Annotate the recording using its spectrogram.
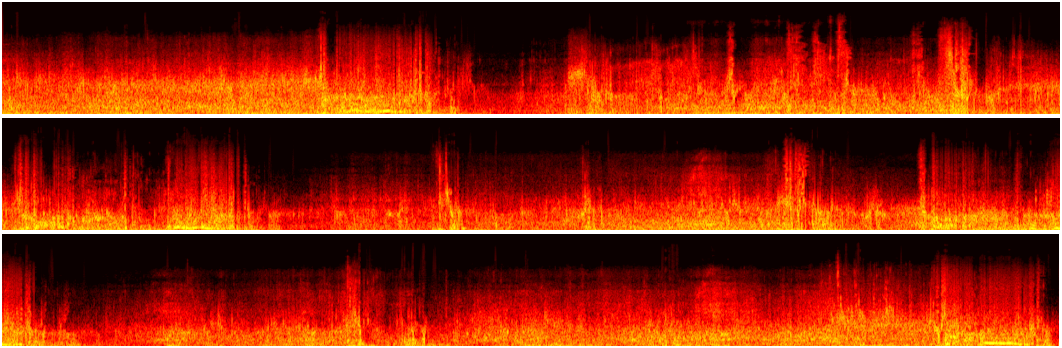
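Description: Ocean whitewater churning and splashing around the nose of a paddling surfboard, with foam and spray slapping the board and the camera. It comes in surges with a few brief lulls.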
